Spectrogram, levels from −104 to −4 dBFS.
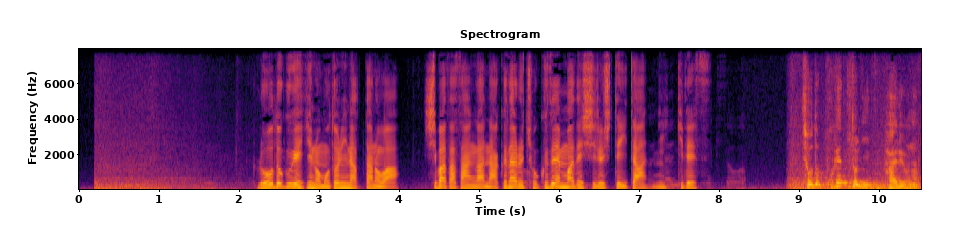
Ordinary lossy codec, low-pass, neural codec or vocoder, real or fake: none; none; none; real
